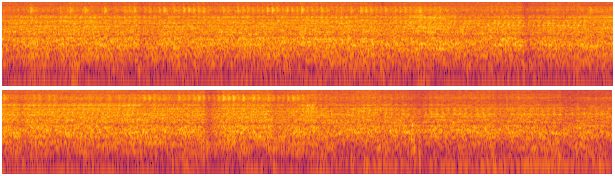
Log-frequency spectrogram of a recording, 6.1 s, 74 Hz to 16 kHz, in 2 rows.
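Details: TVS Jupiter 113 scooter idling with a steady, slightly rough drone and some background hum; abnormal engine noise, cause not identified.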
